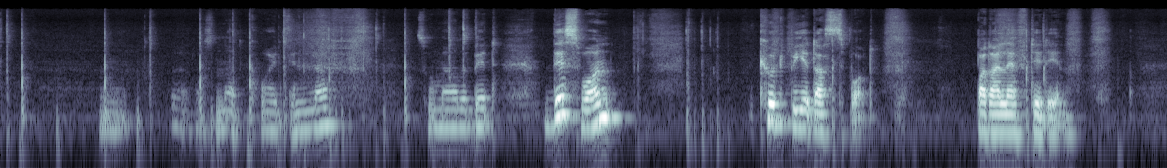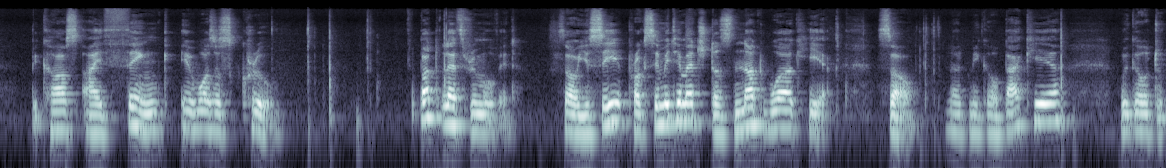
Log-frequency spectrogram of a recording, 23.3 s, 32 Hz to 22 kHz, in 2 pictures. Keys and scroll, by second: 3.3 super+-, 8.3 super+-, 14.7 super+space, 20.9 super+z.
